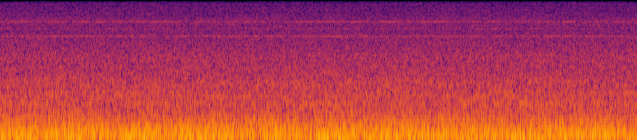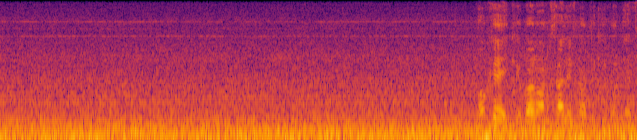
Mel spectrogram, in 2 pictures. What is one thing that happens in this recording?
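Jet engines drone steadily and low.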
